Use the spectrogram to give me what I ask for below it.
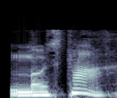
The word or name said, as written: mustagh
